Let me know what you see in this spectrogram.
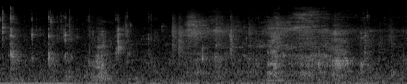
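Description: Several people chewing and eating fried chicken and spaghetti close to the microphone, with scattered small mouth smacks and clicks of plastic forks.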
